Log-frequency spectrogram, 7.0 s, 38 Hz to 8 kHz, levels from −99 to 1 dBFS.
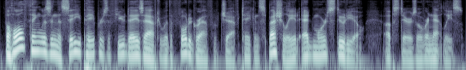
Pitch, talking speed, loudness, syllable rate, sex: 105 Hz, 225 wpm, -20 LUFS, 5.7 syllables/s, male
